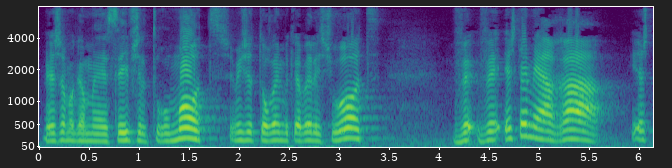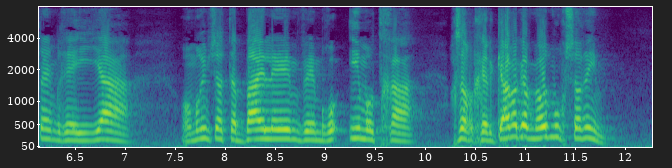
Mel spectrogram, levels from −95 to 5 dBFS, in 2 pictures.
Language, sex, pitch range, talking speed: Hebrew, male, 155-205 Hz, 140 wpm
